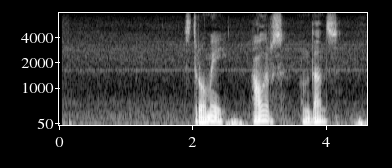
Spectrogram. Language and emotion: Russian, neutral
